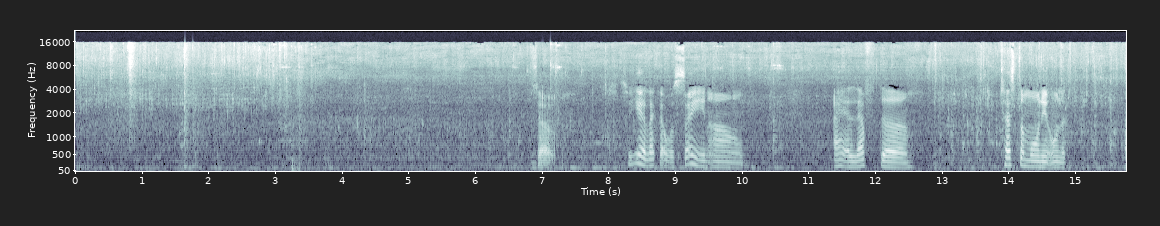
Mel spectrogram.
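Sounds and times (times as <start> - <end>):
water poured out in a steady splashing stream: 0.0 - 9.3, 12.7 - 15.7
speech: 6.9 - 7.4, 8.3 - 10.2, 11.4 - 12.6, 13.9 - 15.0.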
